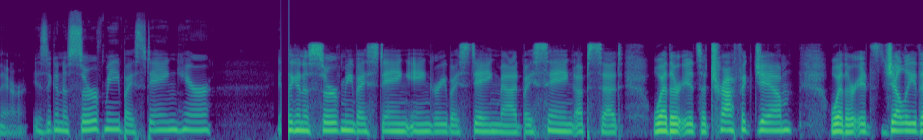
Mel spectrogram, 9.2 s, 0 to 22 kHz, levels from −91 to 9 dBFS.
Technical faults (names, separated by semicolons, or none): input switched to a poorer device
